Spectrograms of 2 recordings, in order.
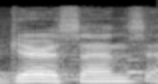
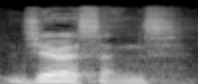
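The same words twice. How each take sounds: First: It begins with a hard G sound. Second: It begins with a soft G sound.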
